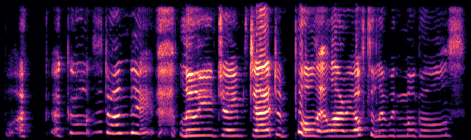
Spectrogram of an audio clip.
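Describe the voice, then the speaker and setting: Hagrid, a loud rustic giant, as a woman puts him on. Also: a little high, animated, normal speed. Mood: sobbing. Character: big soft-hearted male giant groundskeeper. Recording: dull lo-fi recording.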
